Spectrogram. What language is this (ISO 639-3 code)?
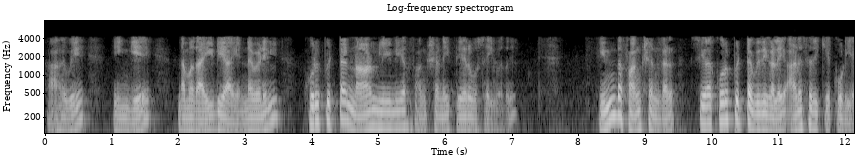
tam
